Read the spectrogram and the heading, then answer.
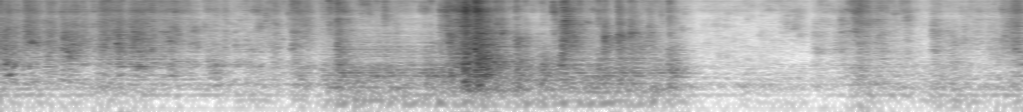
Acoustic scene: kitchen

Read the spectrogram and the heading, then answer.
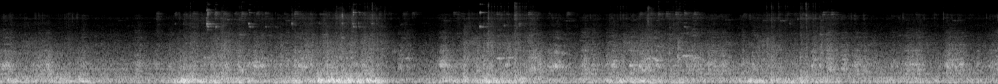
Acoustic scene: bus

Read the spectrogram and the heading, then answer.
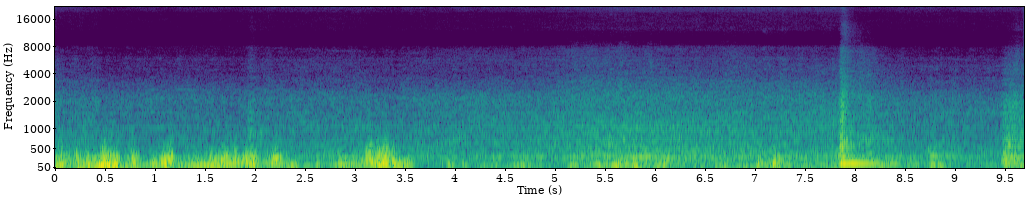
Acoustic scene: residential area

